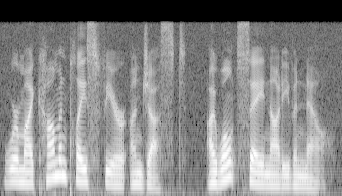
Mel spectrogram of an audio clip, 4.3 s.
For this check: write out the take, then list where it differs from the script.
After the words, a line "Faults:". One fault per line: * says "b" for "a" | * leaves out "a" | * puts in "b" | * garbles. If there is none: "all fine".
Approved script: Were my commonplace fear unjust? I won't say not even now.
Were my commonplace fear unjust? I won't say not even now.
Faults:
all fine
